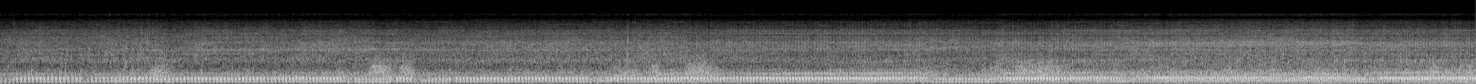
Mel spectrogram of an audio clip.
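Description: A motorcycle engine drones steadily, its pitch rising and falling with the throttle.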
